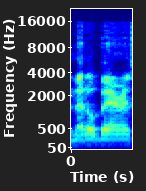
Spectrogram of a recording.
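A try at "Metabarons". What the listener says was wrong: There's no L. Sound like you said Metal Baron.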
